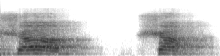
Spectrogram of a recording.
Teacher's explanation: टवर्ग के वर्णों का उच्चारण करते समय हमारी जीभ की, जिह्वा की विशेष आकृति बनती है, अर्थात जीभ अंदर की तरफ पीछे को मुड़ती है। जब हम जीभ को पीछे की ओर मोड़कर बोलेंगे तो श, श, ये उच्चारण शुद्ध हो सकेगा।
